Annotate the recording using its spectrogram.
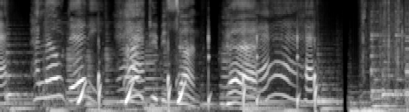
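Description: Squeaky, high-pitched cartoon character voices babbling in short phrases that swoop up and down in pitch, over light children's background music. The sound drops out briefly about five seconds in, and the music carries on after.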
